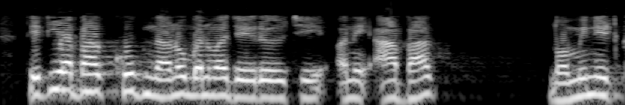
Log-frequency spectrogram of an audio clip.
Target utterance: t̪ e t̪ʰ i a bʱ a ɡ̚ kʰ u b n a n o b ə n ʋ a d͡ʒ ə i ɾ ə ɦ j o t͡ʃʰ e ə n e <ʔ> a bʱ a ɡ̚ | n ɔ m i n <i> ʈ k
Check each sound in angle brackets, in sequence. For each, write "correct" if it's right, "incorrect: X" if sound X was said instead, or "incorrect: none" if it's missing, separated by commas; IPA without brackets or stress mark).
correct, incorrect: e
